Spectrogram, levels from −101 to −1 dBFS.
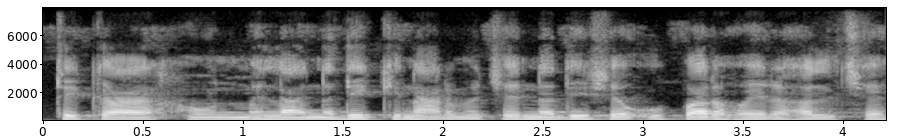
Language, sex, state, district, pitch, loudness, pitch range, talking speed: Maithili, male, Bihar, Samastipur, 125 Hz, -17 LUFS, 120-130 Hz, 155 wpm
